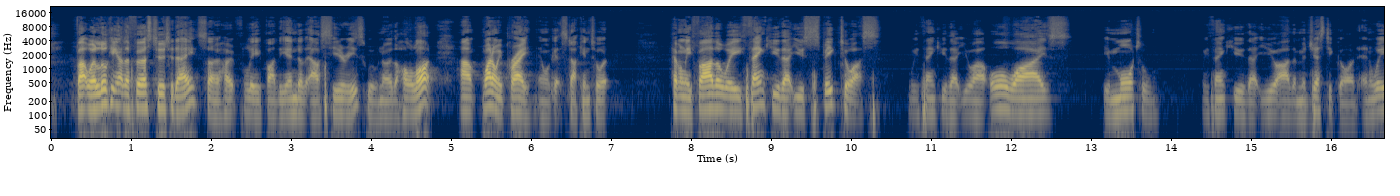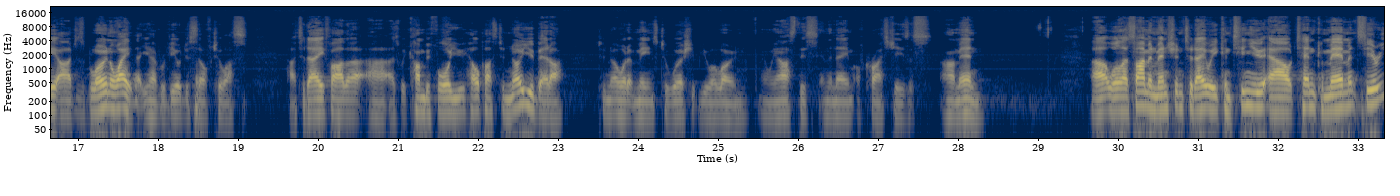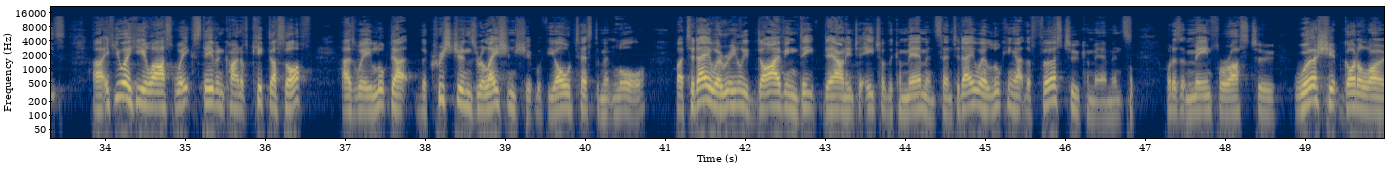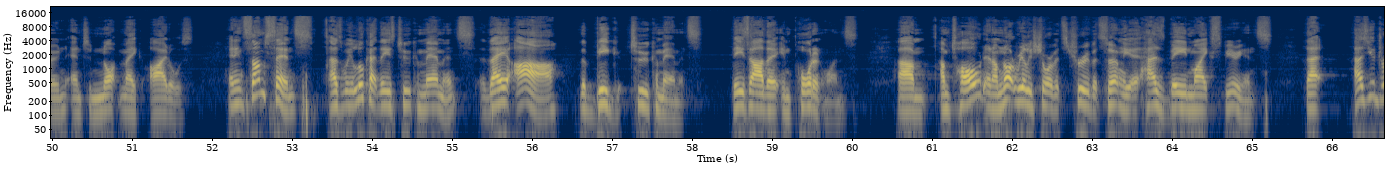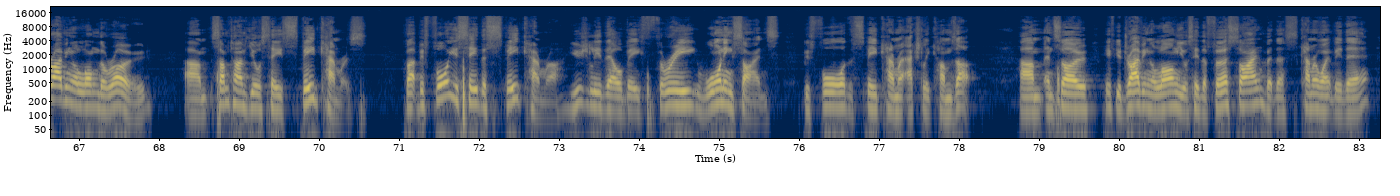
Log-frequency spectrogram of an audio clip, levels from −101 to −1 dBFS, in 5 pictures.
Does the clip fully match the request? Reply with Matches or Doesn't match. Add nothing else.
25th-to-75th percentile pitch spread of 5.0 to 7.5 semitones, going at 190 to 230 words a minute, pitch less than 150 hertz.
Matches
